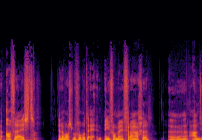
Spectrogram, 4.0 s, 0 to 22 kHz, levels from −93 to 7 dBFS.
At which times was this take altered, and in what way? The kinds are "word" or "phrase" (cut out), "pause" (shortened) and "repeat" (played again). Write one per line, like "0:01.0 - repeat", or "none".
none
